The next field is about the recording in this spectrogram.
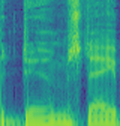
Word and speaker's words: Domesday: If you go look in Black's Law Dictionary under the Doomsday Book, it's spelled D-O-M-E-S, Domesday, but it's pronounced Doomsday.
